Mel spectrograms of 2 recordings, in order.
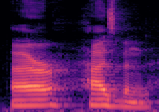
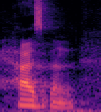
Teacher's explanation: Il y a bien le H aspiré.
